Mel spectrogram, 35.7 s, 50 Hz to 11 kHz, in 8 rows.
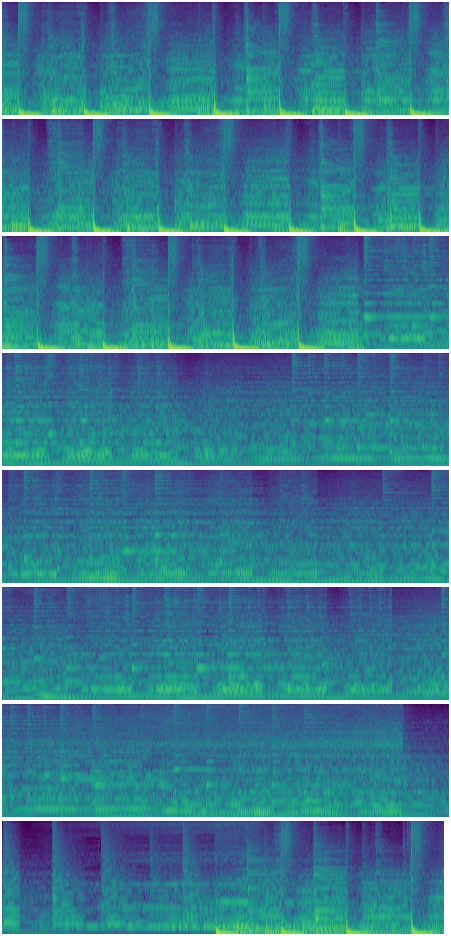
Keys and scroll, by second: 0.2 ctrl+space, 2.6 ctrl+space, 14.1 ctrl+space, 16.5 space, 20.5 ctrl+g, 22.5 ctrl+space, 24.1 ctrl+space, 26.6 Up, 27.7 space, 28.8 ctrl+space, 35.3 ctrl+space.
